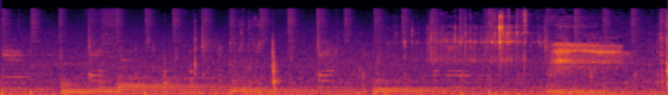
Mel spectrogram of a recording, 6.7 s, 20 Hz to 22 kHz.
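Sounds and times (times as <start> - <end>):
steady low tonal hum: 0.0 - 6.6
drink cans tapping together in a toast: 3.8 - 5.9.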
